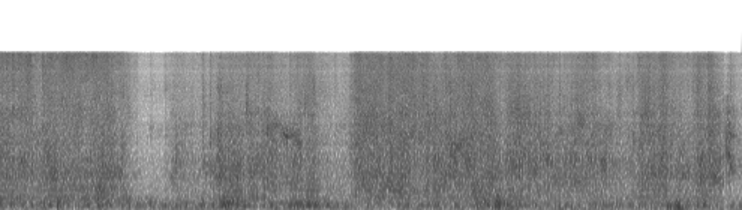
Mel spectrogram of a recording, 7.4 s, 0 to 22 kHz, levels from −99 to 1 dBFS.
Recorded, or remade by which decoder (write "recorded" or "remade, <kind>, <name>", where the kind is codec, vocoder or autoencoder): remade, codec, ZipCodec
